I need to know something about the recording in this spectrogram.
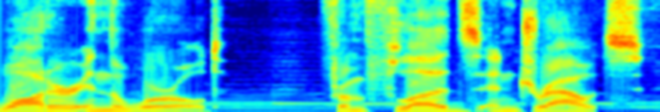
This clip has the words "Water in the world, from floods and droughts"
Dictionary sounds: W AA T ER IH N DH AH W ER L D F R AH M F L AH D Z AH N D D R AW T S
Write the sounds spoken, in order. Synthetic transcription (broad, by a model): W AA T ER IH N DH AH W ER L D F R AH M F L AH D Z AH N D D R AW T S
